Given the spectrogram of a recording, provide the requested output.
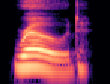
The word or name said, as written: rode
